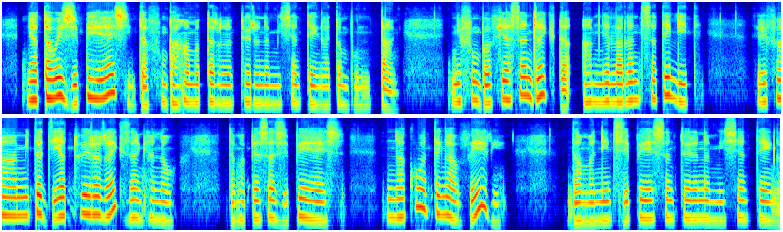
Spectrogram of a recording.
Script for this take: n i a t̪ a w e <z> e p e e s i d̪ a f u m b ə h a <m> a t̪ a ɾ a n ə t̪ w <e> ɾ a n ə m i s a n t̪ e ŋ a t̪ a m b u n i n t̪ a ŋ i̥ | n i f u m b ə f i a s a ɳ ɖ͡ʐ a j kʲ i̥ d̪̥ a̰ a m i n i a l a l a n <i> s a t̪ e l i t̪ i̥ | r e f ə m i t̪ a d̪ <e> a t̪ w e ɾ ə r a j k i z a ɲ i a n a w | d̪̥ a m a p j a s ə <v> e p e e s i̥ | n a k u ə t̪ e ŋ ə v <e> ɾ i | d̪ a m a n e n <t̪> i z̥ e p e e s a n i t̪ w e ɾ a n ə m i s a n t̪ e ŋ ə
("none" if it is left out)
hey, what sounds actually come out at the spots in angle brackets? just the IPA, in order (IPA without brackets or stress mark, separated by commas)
z, m, e, i, i, z, e, t̪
